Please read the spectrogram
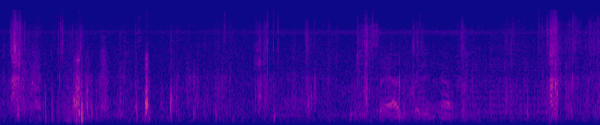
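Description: Footsteps on bare dirt and dry fallen leaves, an irregular series of short scuffs and crackles as someone walks slowly across the ground.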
